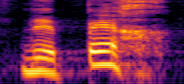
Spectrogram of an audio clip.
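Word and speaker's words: נפש: porque es la palabra nepesh con sh al final. Nep. En el hebreo se pronuncia eh la sh con j. Entonces, la pronunciación hebrea es nepej.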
